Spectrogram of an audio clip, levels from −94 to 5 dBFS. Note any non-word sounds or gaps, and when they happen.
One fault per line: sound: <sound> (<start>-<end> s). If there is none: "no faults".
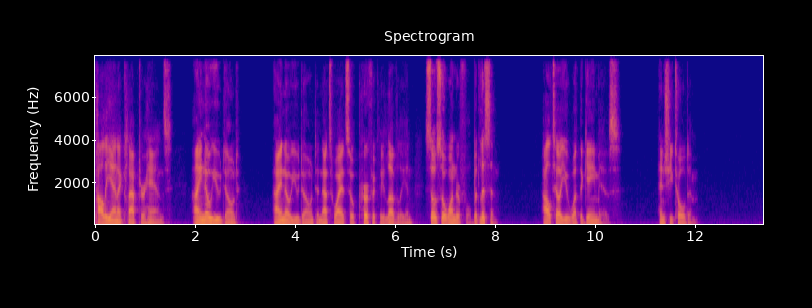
no faults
